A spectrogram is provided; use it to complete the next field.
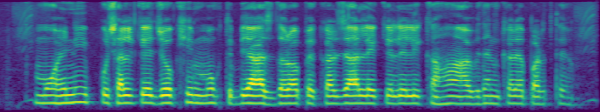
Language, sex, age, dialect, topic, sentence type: Maithili, male, 56-60, Angika, banking, statement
